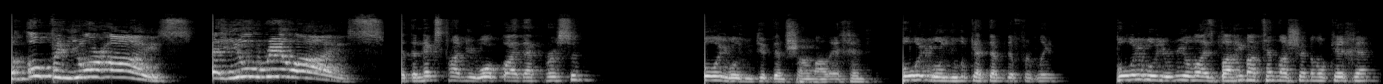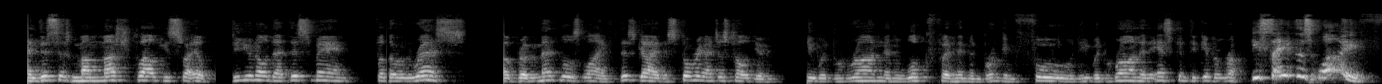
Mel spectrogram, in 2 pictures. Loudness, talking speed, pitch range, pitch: -20 LUFS, 190 wpm, 155-195 Hz, 175 Hz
